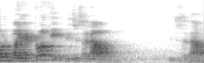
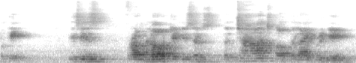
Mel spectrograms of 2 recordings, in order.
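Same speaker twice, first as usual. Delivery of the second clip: ordinary delivery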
